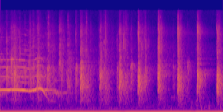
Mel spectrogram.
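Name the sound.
audience hand clapping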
